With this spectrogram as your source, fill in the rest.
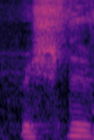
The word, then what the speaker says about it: Richelieu: Is that how you pronounce that? Yeah, Richelieu red.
